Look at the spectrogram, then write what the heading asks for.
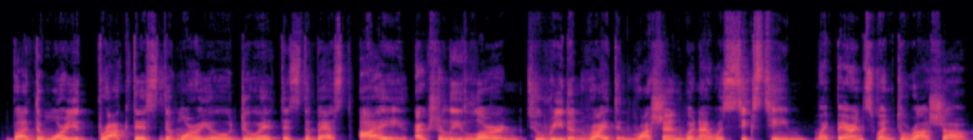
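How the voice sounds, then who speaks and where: A woman's voice: on the low side, unhurried, few pauses. A woman talking as a podcast guest, telling stories casually with lots of "like" and "you know". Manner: lively storyteller, frequent "like" and "you know". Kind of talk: casual conversational interview.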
